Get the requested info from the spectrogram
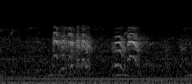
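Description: A Javan pond heron gives two harsh, raspy squawks about half a second apart, the first longer than the second, over a faint steady hum.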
